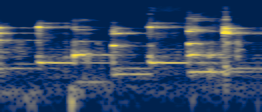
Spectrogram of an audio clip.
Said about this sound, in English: I think someone's phone is ringing.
